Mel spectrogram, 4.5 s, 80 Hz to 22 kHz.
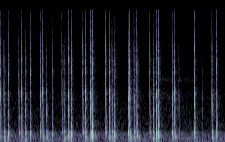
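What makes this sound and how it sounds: Long painted nails tap quickly on the label of a large white plastic Lysol laundry sanitizer bottle, hollow and likely full, heard close up. About 22 short, dry clicking taps come in irregular bursts, with a mid-range hollow knock under bright clicky tops and almost no ring.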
